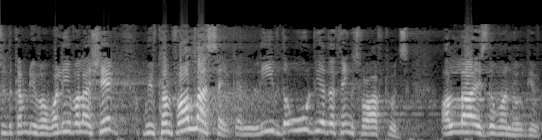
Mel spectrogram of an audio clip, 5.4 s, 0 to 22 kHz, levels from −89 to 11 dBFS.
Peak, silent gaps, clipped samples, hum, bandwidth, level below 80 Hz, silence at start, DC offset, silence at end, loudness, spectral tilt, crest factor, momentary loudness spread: 0 dBFS; none; 0.2%; none; 11 kHz; -50 dBFS; 0 s; under 0.1%; 0 s; -13 LUFS; -4 dB/octave; 14 dB; 12 LU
